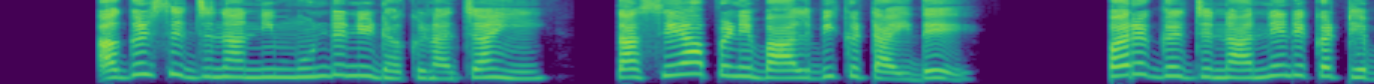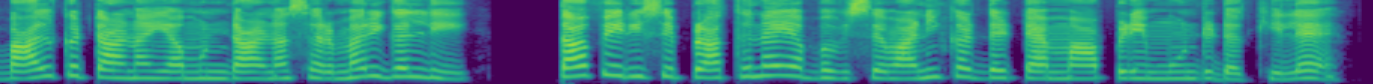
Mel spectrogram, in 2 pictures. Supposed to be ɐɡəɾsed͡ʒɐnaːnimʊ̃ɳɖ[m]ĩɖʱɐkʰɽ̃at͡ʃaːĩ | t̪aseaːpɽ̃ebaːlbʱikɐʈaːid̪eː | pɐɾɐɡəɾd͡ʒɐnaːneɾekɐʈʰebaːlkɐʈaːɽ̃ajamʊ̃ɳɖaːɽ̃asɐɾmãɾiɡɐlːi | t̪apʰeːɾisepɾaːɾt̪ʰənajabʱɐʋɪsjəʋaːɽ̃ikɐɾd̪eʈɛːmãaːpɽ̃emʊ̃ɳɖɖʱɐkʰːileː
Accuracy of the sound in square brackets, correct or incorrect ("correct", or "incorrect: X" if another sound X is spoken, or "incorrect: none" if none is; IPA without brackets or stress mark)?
incorrect: n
